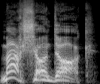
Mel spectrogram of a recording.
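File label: Engineer activate charge, German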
